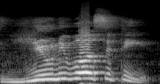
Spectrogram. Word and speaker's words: university: Here the sound starts with year, but here it sounds with a.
